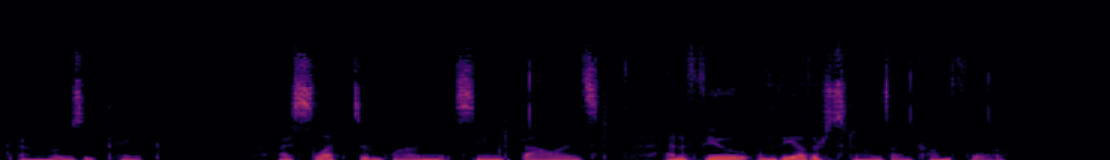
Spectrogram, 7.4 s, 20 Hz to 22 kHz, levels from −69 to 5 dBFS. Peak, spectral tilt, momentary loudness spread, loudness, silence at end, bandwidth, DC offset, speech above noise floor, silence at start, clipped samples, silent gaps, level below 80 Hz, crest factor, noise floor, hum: -14 dBFS; -5 dB/octave; 14 LU; -38 LUFS; 0.7 s; 16 kHz; under 0.1%; 32 dB; 0.05 s; under 0.1%; none; -74 dBFS; 24 dB; -69 dBFS; none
